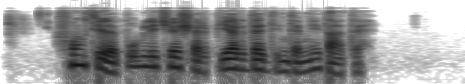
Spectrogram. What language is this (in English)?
Romanian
